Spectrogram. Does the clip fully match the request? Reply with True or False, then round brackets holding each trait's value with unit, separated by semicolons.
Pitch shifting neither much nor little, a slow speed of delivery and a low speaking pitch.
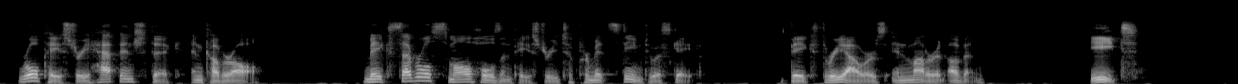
False (7.1 semitones; 125 wpm; 100 Hz)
